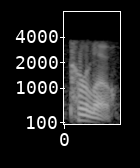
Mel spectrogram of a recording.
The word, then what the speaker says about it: pilau: pirlo. Now, it's spelled P-I-L-A-U, pilau, but if you pronounce it that way, you will self-identify as a Yankee rather quickly down there.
